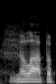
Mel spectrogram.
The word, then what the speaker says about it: Nullarbor: But is it pronounced Nullarbor? Yeah, Nullarbor Plain.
